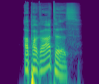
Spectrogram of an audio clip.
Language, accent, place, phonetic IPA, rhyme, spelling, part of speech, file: German, Germany, Berlin, [apaˈʁaːtəs], -aːtəs, Apparates, noun, De-Apparates.ogg
- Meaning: genitive singular of Apparat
